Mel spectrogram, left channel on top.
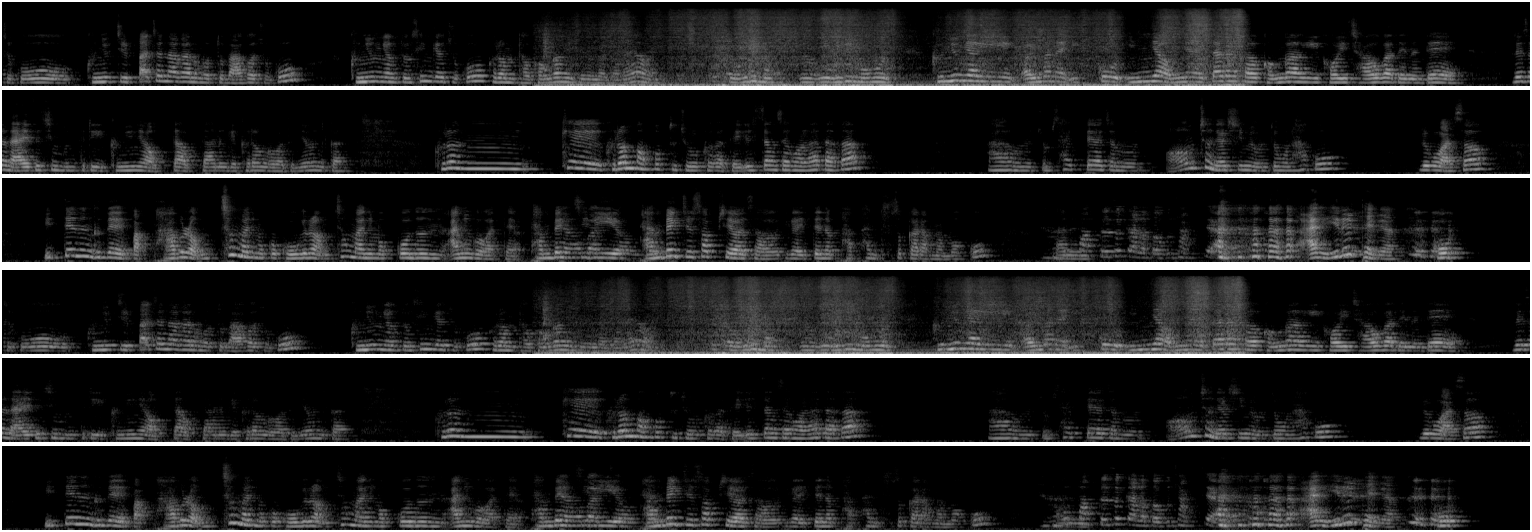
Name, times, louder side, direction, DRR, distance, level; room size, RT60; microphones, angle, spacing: voice 1, 0.0-3.0 3.5-6.6 7.3-14.6 15.1-19.1 19.6-23.9 25.1-28.6 29.5-30.1 31.0-40.4 41.1-41.4 42.7-44.5 44.9-45.1, left 2 dB, 35° left, 4 dB, 0.3 m, -36 dB
sound 1, 5.3-12.4, equal, 20° right, 0.6 m, -33 dB
voice 2, 7.1-7.9 36.1-37.2 40.9-42.9 44.0-44.2 44.6-45.1, right 3 dB, 70° right, 1 dB, 0.7 m, -43 dB
2.4 x 2.0 x 2.7 m, 0.38 s
head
